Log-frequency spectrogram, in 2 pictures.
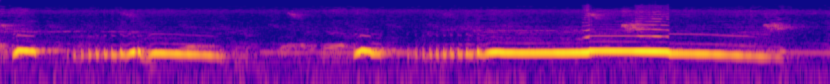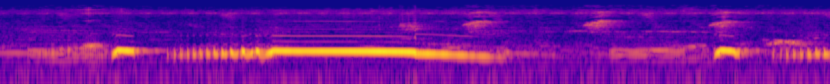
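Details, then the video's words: Puter pelung (Barbary dove), a long-voice type whose song is called very melodious. Two long cooing phrases, each opening with a rough rolling burst, then a drawn-out smooth tone that swells and slides downward. Quiet pauses separate them. "Merdunya Puter Pelung Suara Panjang"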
